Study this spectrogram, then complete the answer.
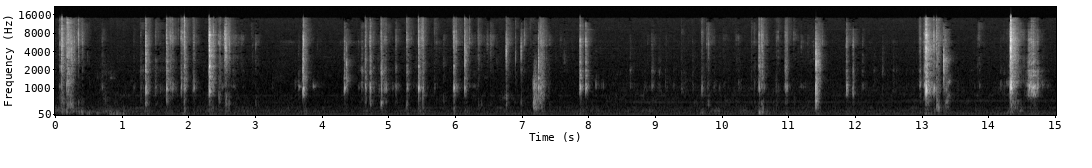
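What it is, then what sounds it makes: Dry tar soap bar. A small, solid dark bar of dry tar soap is held in one hand while a flat metal blade in the other shaves and scrapes its surface, and the shavings pile up below. Short, crunchy, bright scrapes come in irregular bursts with quiet gaps between them, each dying away almost at once.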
